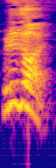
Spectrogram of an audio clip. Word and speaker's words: হৃদয়: তাহলে এই এই হয়রির উচ্চারণটা হচ্ছে হয় র ফলা, অর্থাৎ র ফলার একটা কিন্তু উচ্চারণ এসে যাচ্ছে, হৃদয় হৃদয় হৃদয় হৃদয়, এরকমটা এক উচ্চারণ।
